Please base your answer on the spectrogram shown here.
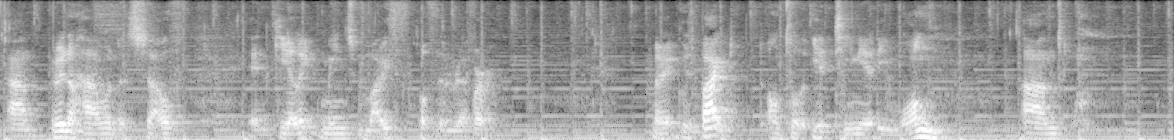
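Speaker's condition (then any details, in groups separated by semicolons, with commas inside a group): No condition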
